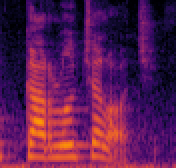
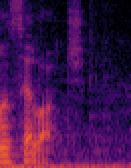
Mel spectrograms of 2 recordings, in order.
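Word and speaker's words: Ancelotti: Então, veja só, não sei nem se ele teria tido a oportunidade como auxiliar técnico do Carlo Ancelot, certo? Ou Ancelote, como você preferir, tá?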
